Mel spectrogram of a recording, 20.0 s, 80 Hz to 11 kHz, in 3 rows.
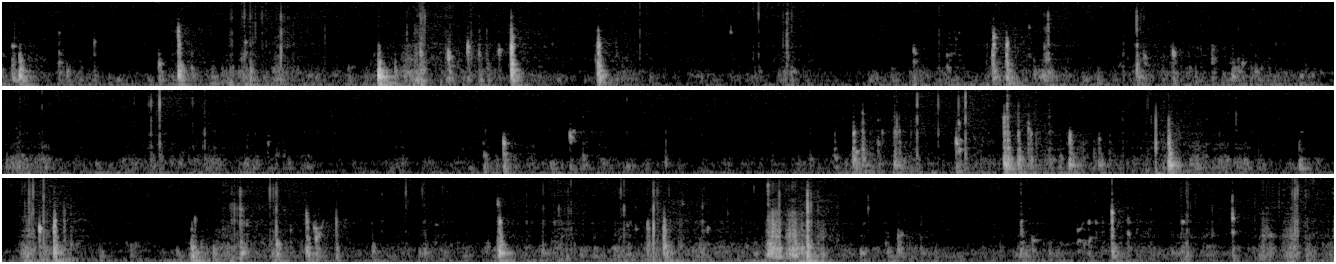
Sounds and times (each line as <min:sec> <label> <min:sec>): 0:10.8 plastic bottles in half frozen river 0:19.9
